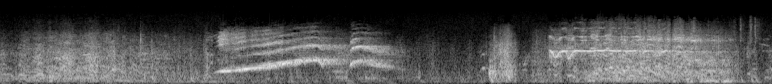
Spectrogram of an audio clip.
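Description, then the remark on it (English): A horse whinnies loudly with a rising, wavering neigh as a woman jumps onto it, followed by a short burst of noise and a second long whinny, over a busy background that may include hooves clip-clopping. “Did you see the way the woman jumped on that horse?”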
